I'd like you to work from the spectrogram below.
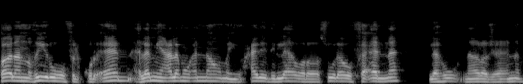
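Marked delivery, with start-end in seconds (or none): none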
